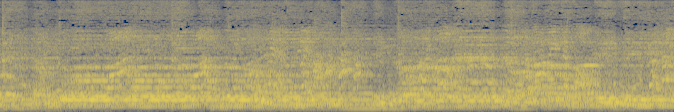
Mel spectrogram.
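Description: A mixed choir of men's and women's voices singing a Christian song in harmony, the chords held steady while melody lines move above them.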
